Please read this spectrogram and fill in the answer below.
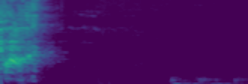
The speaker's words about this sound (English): Yeah, no, he's just coughing and he's already high when we started talking.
